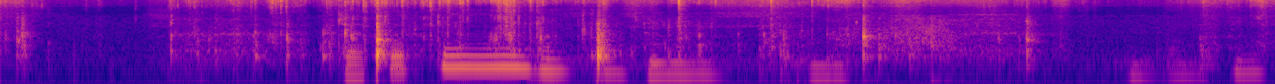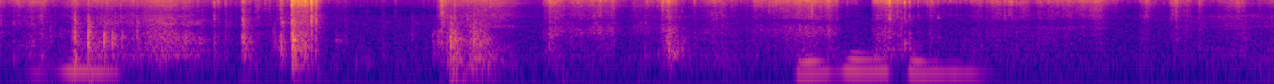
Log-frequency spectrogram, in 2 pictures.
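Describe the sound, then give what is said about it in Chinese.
Plastic cling film crinkles and rustles in irregular bursts as it is stretched over a plate of cod before steaming, while someone hums short tuneful phrases in between. “保鲜膜把我的这个鱼盘包上，然后放到油放到锅蒸锅上去蒸。”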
